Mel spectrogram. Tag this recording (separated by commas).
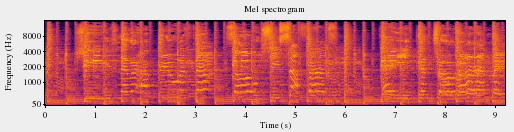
Music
